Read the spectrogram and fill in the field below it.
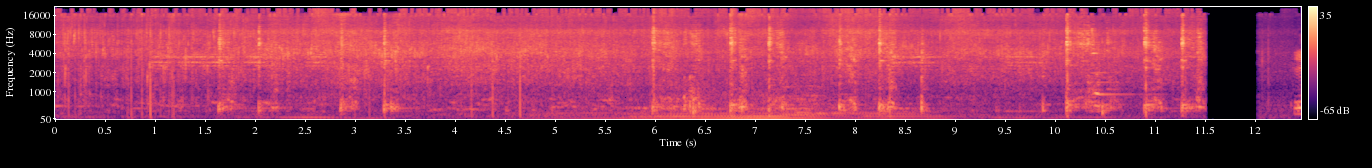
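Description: Chopped onion frying in a pan, stirred in repeated scraping strokes over a steady close sizzle, with a brief pause near the end.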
